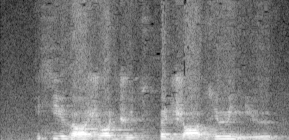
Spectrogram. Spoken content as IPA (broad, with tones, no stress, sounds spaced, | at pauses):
sʲ ʉ˥ ð ɒː˧ ʒ ɔ˧˥ d͡ʒ ʉ˧ t͡s θ ə˥ d͡ʒ ɒː˩ d͡z ʉː˥ nʲ ʉ˩˧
